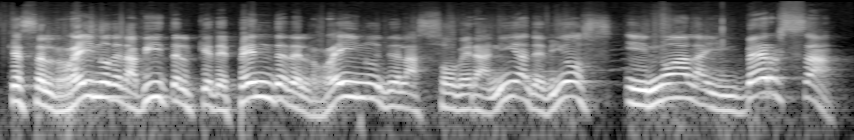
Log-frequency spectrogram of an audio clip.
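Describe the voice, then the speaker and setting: A middle-aged male pastor delivers a sermon, repeatedly posing rhetorical questions to the congregation and calling them brothers. His voice is high, very animated, and fairly bright, at normal speed.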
